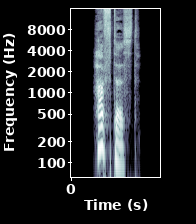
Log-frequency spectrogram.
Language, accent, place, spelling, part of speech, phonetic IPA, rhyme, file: German, Germany, Berlin, haftest, verb, [ˈhaftəst], -aftəst, De-haftest.ogg
- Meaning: inflection of haften: 1. second-person singular present 2. second-person singular subjunctive I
